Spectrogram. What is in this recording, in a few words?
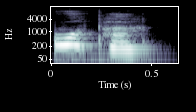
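"whopper", British English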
